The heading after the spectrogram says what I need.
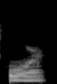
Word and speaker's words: Corps: It's not, if you pronounce it corpse, that means a dead body. Okay, so Peace Corps.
